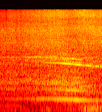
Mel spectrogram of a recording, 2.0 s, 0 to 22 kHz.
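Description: A Hangar 9 Ultra Stick RC model airplane on 6S electric power flies at full speed, its steady motor whine rising and swelling in loudness as it passes fairly close, with no talking.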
